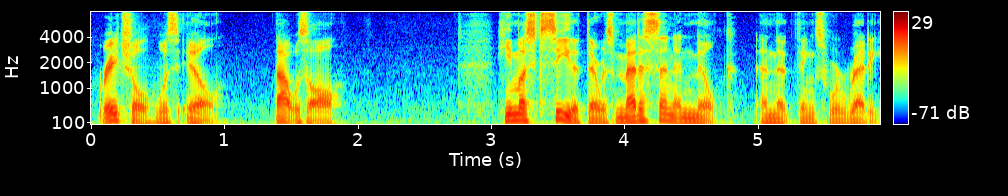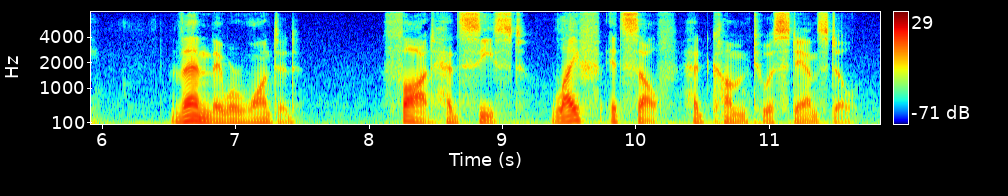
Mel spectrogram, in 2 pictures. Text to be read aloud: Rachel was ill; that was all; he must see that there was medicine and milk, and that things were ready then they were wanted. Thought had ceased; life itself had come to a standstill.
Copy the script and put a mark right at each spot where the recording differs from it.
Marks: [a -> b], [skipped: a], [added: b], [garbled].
Rachel was ill; that was all; he must see that there was medicine and milk, and that things were ready then they were wanted. Thought had ceased; life itself had come to a standstill.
